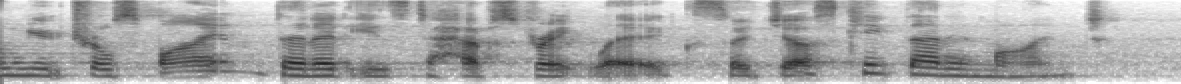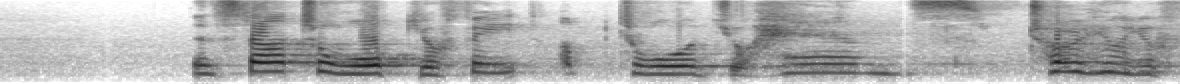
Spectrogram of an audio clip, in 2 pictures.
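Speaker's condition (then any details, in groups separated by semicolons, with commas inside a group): No condition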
